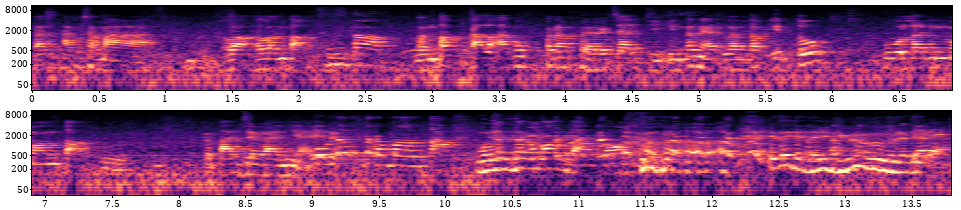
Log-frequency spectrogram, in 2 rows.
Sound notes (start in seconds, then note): 10.4 laugh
